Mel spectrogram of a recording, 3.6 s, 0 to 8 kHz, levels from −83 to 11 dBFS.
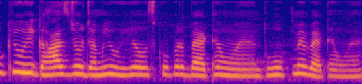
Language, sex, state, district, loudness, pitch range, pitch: Hindi, female, Delhi, New Delhi, -17 LUFS, 210-240 Hz, 225 Hz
